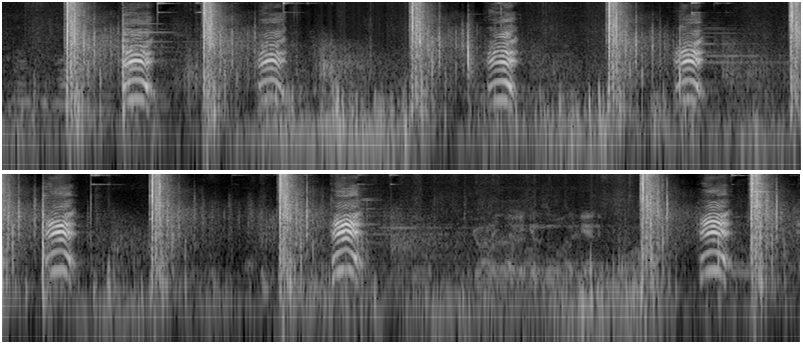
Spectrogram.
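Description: Steel targets ring with a bright ping after the shots.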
